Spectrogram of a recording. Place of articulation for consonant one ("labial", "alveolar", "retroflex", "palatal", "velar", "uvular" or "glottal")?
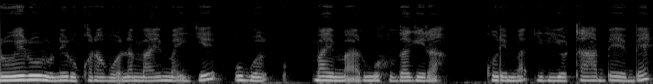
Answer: alveolar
